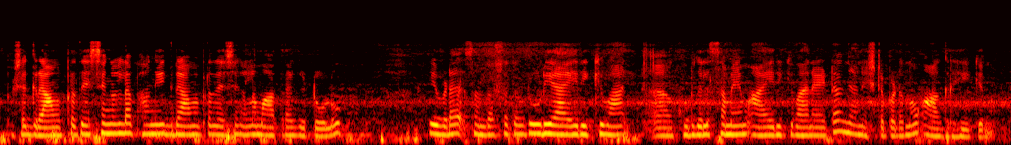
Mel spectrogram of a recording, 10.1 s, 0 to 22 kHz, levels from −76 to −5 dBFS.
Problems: low volume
